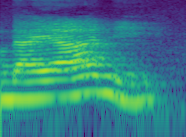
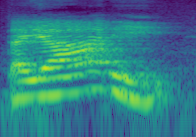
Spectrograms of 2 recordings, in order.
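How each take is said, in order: The two takes are said the same way.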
